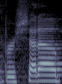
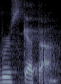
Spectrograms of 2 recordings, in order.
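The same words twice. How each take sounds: First: The word is said the common English way. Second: The word is said the Italian way. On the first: The speaker calls it wrong. "Typically, we pronounce it as bruschetta, but that's not the right way to say it" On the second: The speaker calls it right. "In Italian, it's actually pronounced bruschetta"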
